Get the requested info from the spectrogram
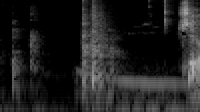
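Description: A woman's voice: a steady held vocal tone, like a drawn-out hesitation, runs into the start of her speech near the end. A few faint short clicks of cards being handled come at the start.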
